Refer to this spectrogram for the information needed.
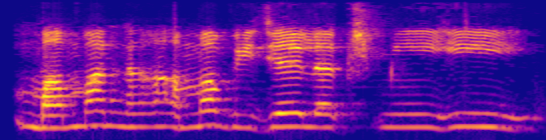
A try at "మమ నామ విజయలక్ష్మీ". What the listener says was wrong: లక్ష్మీహి correct అండి ప్రస్తుతం లక్ష్మీ అని దీర్ఘం చెప్పి ఆపేయండి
